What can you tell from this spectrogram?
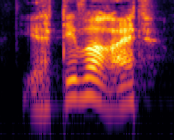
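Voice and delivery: high, loud, stung outburst; offended shout. A narrator's reading. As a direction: cry out as if deeply insulted. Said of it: "råbte tante". (højt, krænket udbrud)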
